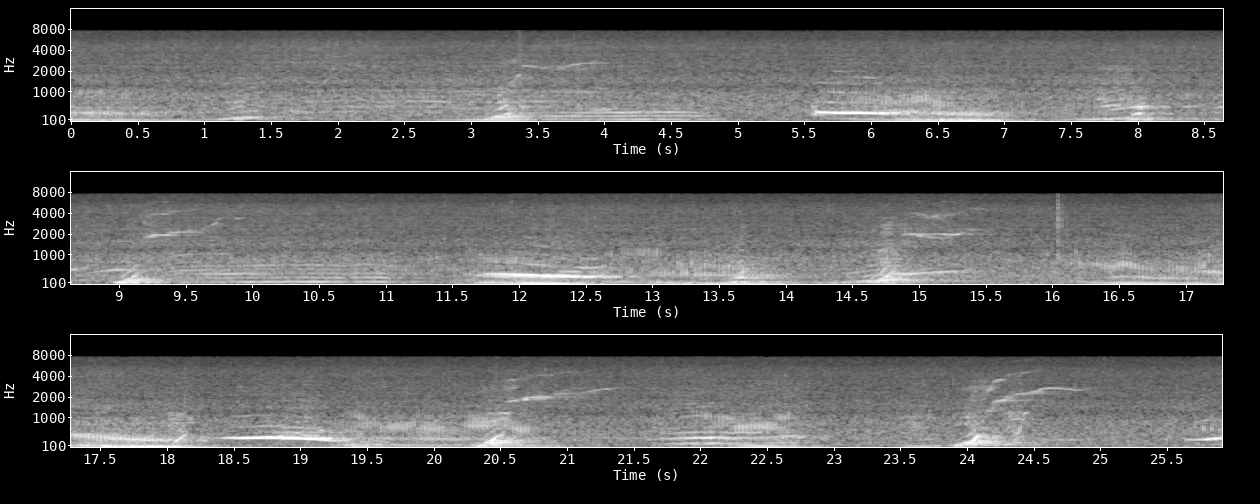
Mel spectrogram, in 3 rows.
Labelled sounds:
3.4	4.1	humpback whale, 2.1 to 2.8 kHz
9.2	9.6	humpback whale, 1.8 to 4.0 kHz
12.8	13.1	humpback whale, 1.0 to 1.2 kHz
14.9	15.4	humpback whale, 1.7 to 4.1 kHz
18.5	18.8	humpback whale, 1.0 to 1.1 kHz
20.5	21.4	humpback whale, 1.7 to 3.9 kHz
22.3	22.6	humpback whale, 0.78 to 0.84 kHz
24.2	24.9	humpback whale, 1.6 to 4.8 kHz

